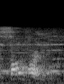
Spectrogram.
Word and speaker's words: sovereign: Which consonant is silent in the word sovereign? G. G.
